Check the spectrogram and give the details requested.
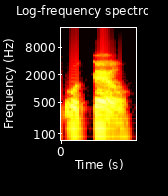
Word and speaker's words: hotel: The H is silent, so it would be hotel.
